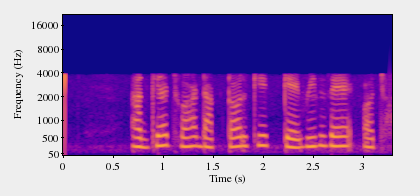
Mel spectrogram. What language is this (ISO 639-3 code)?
ori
